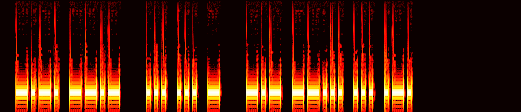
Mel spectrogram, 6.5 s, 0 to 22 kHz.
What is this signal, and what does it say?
Morse code, heard as a keyed tone, about 25 wpm, 700 Hz. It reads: CQ SST K7SR
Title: K1USN SST QSO Practice - 25wpm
